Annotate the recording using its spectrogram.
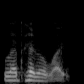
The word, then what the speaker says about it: lepidolite: And the reason why I chose that one first, and it's spelled L-E-P as in Peter, I-D, O-L-I-T-E, lepidolite. – Yeah, I'm glad you spelled it. Yeah. I wouldn't have gotten it. – No, I didn't either when I first saw it. So, right. But lepidolite has lithium in it.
